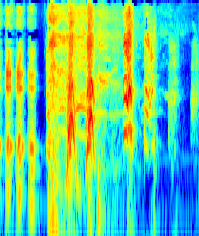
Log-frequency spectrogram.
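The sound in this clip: A human voice imitates a sheep's bleat, producing a short run of quavering, nasal bleat-like bursts of uneven length, with several quick pulses at the start and fainter ones trailing off at the end.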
